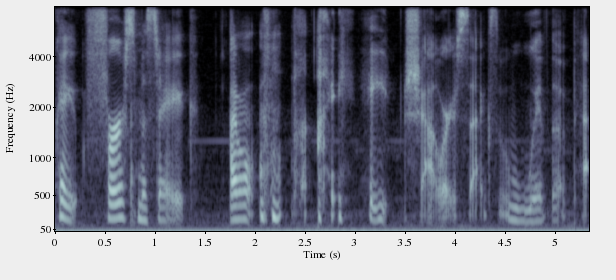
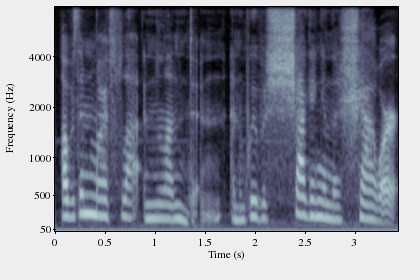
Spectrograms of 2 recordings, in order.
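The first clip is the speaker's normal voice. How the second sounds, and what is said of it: Amateur put-on British accent. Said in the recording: “I'm gonna try and do it in my best British accent. Am I guaranteeing it'll be good? Absolutely fucking not ... it'll probably be very insulting to any British person”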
